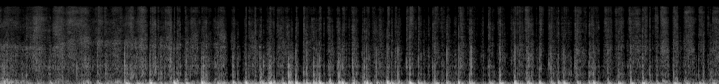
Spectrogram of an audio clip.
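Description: Fingertips of both hands tap and scratch the surface of a black nylon fabric bag held close in front of the mic. A rapid, continuous stream of dull, low thumps builds in strength, each dying out almost instantly, with a soft fabric scratching hiss underneath.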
